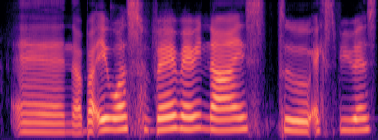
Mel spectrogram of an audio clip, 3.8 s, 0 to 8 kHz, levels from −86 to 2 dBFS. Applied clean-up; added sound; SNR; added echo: none; none; none; none.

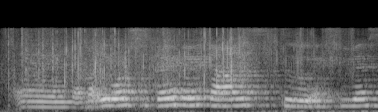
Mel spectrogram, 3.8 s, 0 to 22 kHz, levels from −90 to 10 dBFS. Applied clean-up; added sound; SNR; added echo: none; Crumpling, crinkling; 11 dB; reverberation time 1.0 s.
